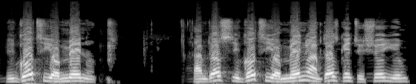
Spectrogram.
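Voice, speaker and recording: A man's voice: a little high, fairly quick, no room sound. A man hosting a live stream, teaching step by step and repeating his instructions. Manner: repetitive, restarts phrases. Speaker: host.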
